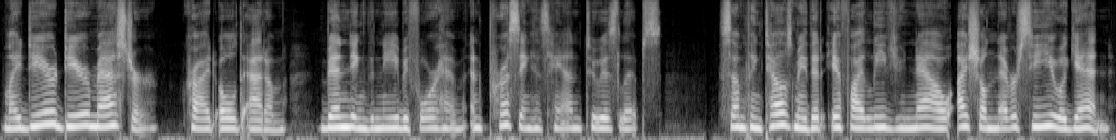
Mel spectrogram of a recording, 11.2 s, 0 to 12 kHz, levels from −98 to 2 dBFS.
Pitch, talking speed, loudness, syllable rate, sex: 215 Hz, 185 wpm, -16 LUFS, 4.6 syllables/s, female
